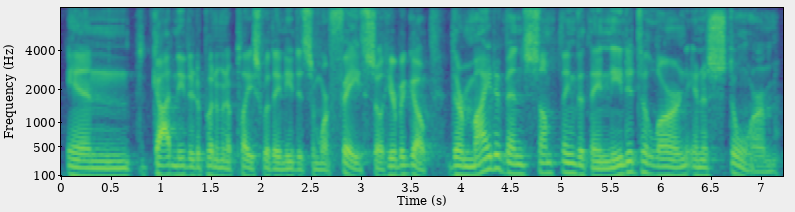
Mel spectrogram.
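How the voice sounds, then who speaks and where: A male pastor delivering a lively sermon, sometimes acting out the lines he quotes. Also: fairly low pitch, moderate pace, hardly any pauses. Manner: animated, acts out voices and quotes. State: bad back.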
